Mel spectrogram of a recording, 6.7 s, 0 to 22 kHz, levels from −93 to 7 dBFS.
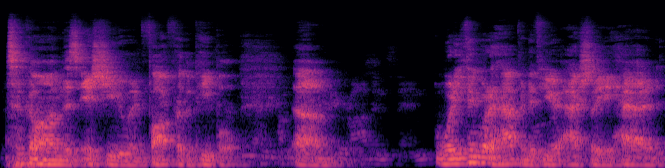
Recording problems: off-mic speech; far
room echo; slight; dies away in 0.4 s
background chatter; faint; throughout; 2 voices, 25 dB below the speech

